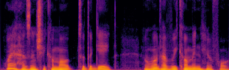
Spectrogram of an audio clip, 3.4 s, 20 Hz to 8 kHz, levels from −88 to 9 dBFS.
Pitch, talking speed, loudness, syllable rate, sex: 130 Hz, 280 wpm, -15 LUFS, 5.9 syllables/s, male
